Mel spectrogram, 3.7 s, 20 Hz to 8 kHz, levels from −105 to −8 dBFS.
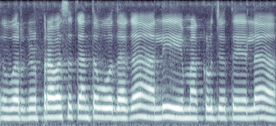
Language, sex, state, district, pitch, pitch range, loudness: Kannada, female, Karnataka, Mysore, 220 Hz, 215-235 Hz, -12 LUFS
